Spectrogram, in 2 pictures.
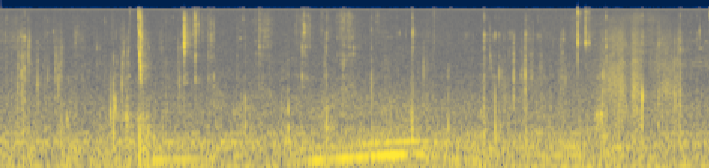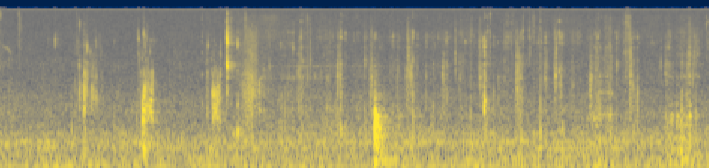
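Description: Close-miked eating of McDonald's chicken nuggets: chewing with sharp bites now and then, and a sip of drink through a straw about halfway through.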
